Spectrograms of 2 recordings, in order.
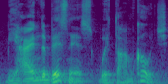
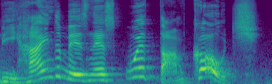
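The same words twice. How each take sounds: First: Much lower, softer show title; low, subdued announcer take; low intonation. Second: High, slow announcer with stretched words; drawn-out, soaring show intro on "Behind the business"; big intonation. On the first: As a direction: drop your voice right down for the title. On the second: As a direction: hype up "Behind the business with Tom Coach", ending big on "Coach". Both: Shown as a demonstration. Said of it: "itu bisa dirubah-rubah".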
